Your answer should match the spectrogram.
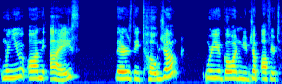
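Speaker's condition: Down syndrome; visible disability

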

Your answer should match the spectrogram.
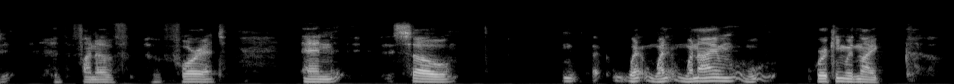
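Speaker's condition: Stuttering; adult stuttering; stutters openly during recorded interview; part-word repetitions like c- c-, frequent uh interjections before words, breaks mid-word; repeated words, blocks

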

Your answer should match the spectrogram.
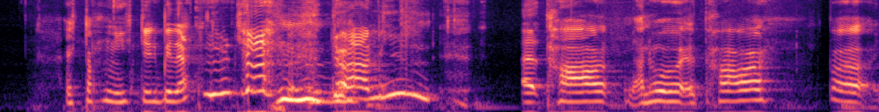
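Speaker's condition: Profound deafness, cochlear implant; learned to listen through implant

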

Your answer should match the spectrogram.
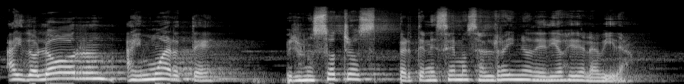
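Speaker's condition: No condition

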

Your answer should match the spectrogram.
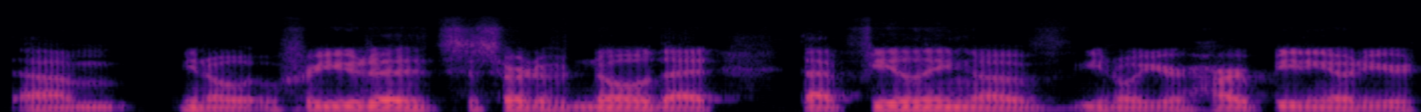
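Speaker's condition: No condition

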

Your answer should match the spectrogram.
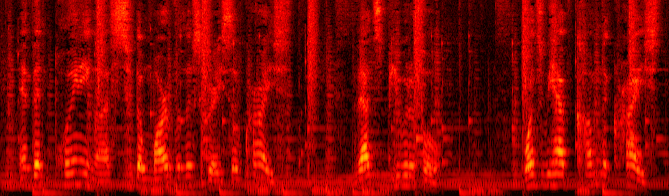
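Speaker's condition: No condition

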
